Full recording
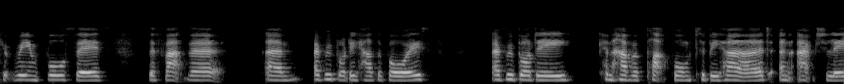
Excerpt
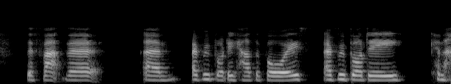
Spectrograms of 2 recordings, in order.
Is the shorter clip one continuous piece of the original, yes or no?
no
